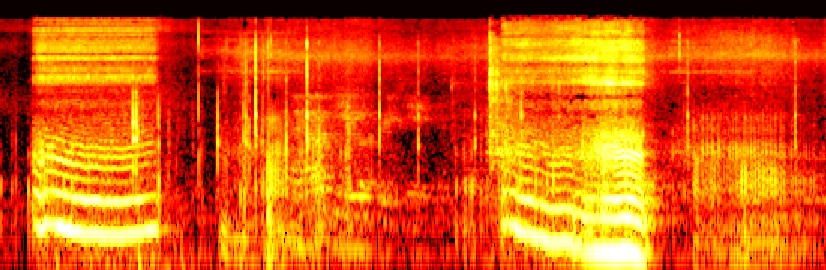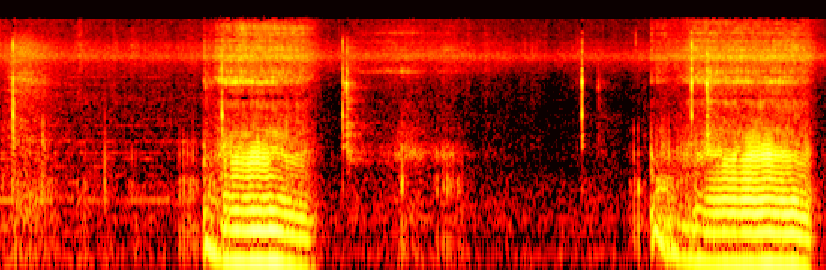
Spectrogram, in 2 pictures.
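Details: Pet snoring heavily while asleep with its tongue out: loud, rumbling snores with buzzing in-breaths, about four in the clip, separated by softer rattly breaths.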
